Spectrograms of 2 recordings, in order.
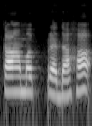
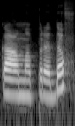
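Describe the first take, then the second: First: The word ends with a breathy h sound. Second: The word ends with a breathy f sound. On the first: This is how the text is written. "ಕಾಮಪ್ರದಃ ಇರುತ್ತೆ" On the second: This is how it is recited. "ಕಾಮಪ್ರದಫ್ ಅಂತ ನಾವು ತಗೊಳ್ತೀವಿ"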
